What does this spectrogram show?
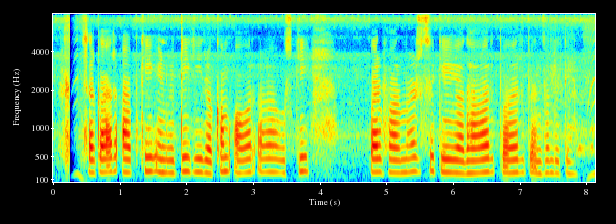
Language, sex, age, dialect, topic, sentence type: Hindi, female, 18-24, Awadhi Bundeli, banking, statement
